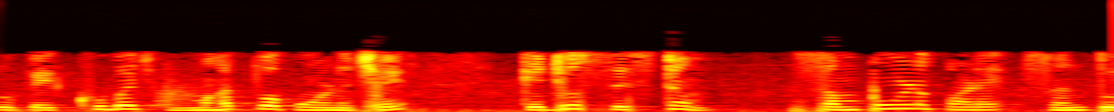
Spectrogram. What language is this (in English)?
Gujarati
